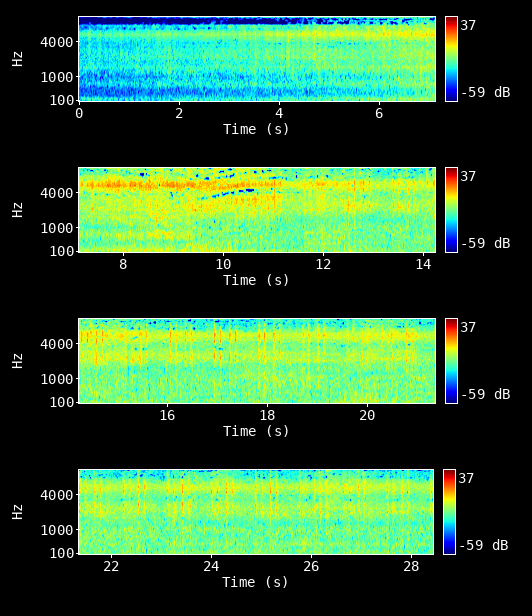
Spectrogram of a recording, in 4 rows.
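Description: Express train passing close by, headed by twin WDM-3D diesel locomotives. Their engines grow louder on the approach and peak about 8 to 10 seconds in. A long rake of coaches then rolls past with a steady rumble and clickety-clack over the rail joints.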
